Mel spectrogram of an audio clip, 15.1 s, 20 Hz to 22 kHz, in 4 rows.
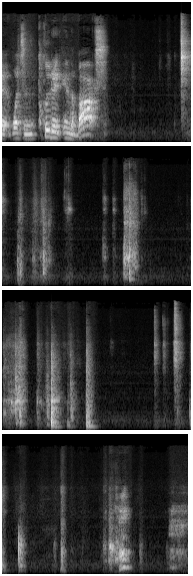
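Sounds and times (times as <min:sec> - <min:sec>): box scraping and rustling: 0:07.6 - 0:08.6.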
